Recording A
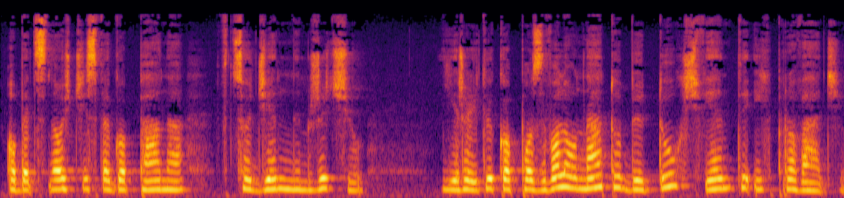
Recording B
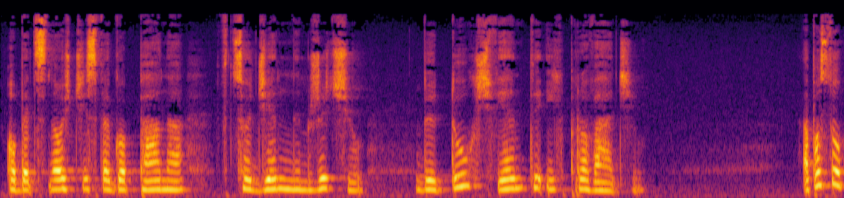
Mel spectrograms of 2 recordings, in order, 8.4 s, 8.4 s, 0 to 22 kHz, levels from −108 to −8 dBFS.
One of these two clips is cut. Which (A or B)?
B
